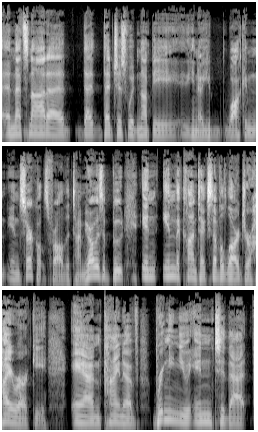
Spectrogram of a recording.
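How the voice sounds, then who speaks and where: A man co-hosting a podcast, talking casually and analytically in a halting, rambling, intellectual way with wry amusement. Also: medium pitch, fairly bright tone, dry recording, clean studio sound. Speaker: podcast co-host.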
